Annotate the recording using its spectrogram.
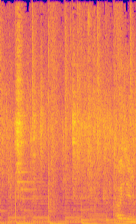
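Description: Food sizzling in a hot aluminium wok over a gas flame while a spatula stirs it. Background music with steady low notes plays throughout.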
